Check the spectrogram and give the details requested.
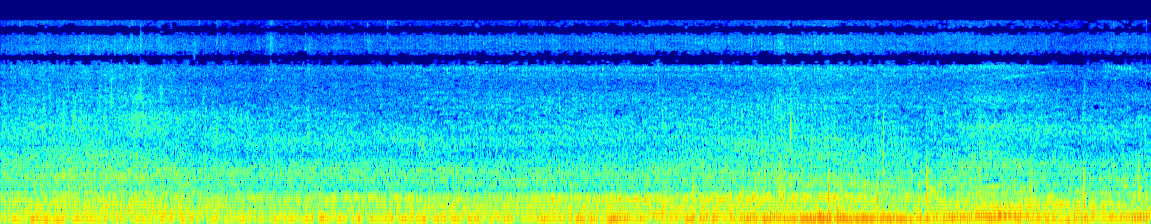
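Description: A car's engine running close by on a wet street, a steady low rumble that grows louder in the second half. A few light clicks come near the end.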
